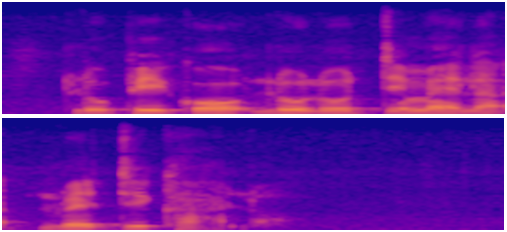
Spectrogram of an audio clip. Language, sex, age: Swati, male, 23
